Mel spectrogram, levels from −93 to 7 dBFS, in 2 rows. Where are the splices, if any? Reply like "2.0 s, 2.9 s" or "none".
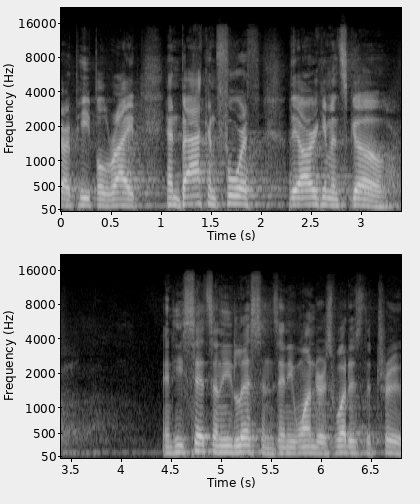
2.3 s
